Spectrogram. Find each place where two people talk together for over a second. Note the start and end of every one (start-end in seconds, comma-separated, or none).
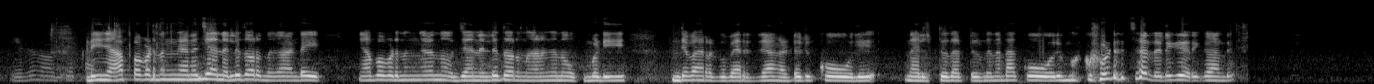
0.9-2.5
